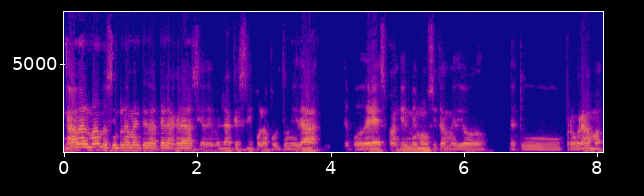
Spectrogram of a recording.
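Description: In a plain, everyday voice, a man speaks at a moderate pace and medium pitch, with ordinary pitch variation and big swings in loudness. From Dominican Republic, Santo Domingo. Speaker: singer-songwriter. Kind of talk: interview.

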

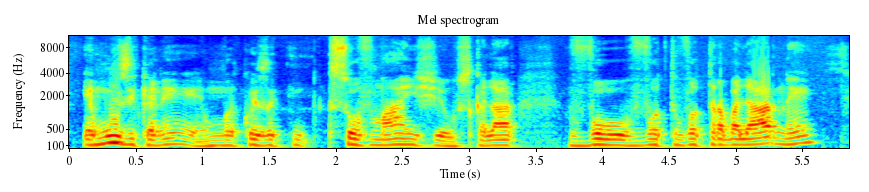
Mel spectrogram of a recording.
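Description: Somewhat breathy, the man's voice comes through. His intonation stays fairly even. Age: 20s. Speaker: hip-hop media creator. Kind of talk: casual chat. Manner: halting.

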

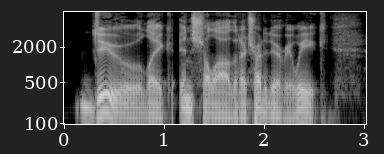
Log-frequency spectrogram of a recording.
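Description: Speaking at a moderate pace with vocal fry and ordinary pitch variation, a man is heard on a very clean recording with a silent background. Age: 30s. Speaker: podcast host. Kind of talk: casual chat.

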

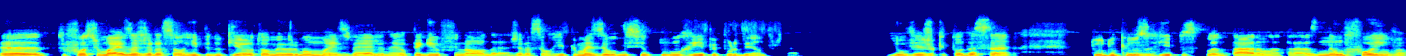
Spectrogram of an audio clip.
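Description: A man with a plain, everyday voice speaks at a medium pitch and a moderate pace with ordinary pitch variation. His loudness swings widely against a quiet background. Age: 50s. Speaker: communication professor and marketer. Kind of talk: casual interview.

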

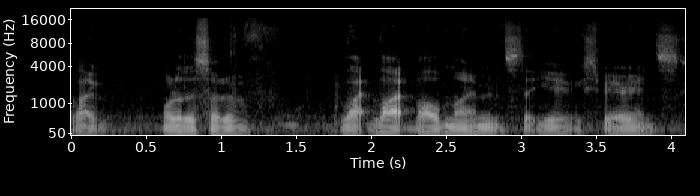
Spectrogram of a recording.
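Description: A very deep, low-voiced man talks with an Australian accent. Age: 30s. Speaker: podcast host. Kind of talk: casual chat.

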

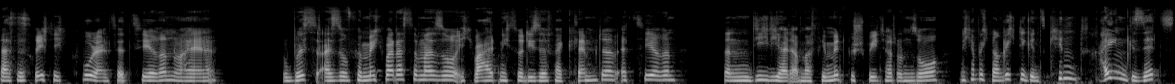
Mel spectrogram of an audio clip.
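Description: The pace is moderate. This woman's voice rests at a medium pitch. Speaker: podcast co-host, trained childcare worker. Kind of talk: casual chat. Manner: animated.

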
